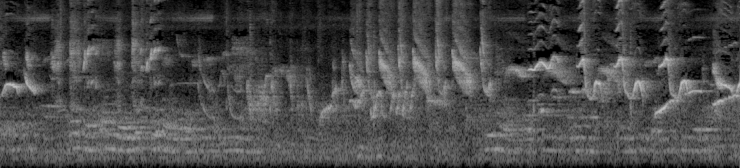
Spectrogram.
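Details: Caged Chinese hwamei, kept for high, quick-starting song; short twittering notes, a burst of rapid clicking chatter, then bright whistled phrases toward the end.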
